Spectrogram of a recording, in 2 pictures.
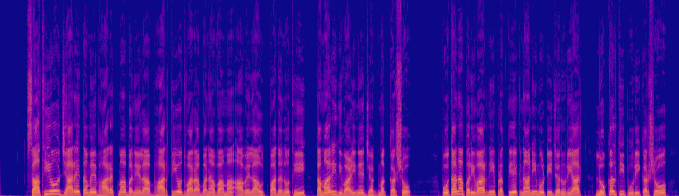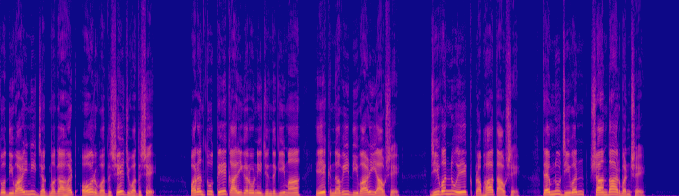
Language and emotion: Gujarati, neutral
